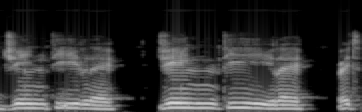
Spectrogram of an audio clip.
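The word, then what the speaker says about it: gentile: we tend to open we always say genteel right no it's Jean teal a jean teal a way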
